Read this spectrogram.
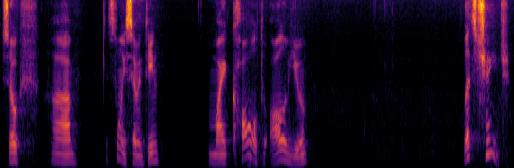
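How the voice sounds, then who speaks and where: A man's voice: mid-range voice, big pitch swings, slow, long pauses. Male preacher, mid-range voice, earnest exhorting devotional talk. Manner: earnest, exhorting, repeats phrases for emphasis. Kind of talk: short devotional talk to camera.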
